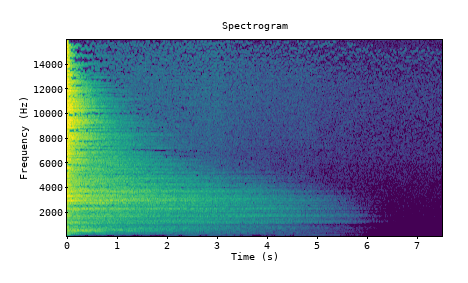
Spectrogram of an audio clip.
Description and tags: Skiba2025Bell
A custom-made ride cymbal created by master cymbal smith Mike Skiba. This one measures 20.25 inches. Recorded with stereo PZM mics. The bow and wash samples are meant to be layered together to create different velocity strikes.
cymbal, drums, stereo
